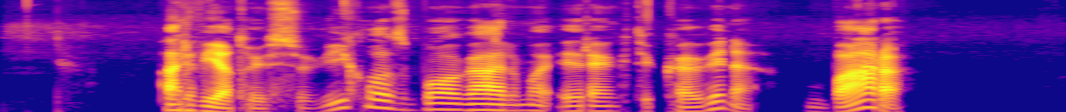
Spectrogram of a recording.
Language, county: Lithuanian, Klaipėda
